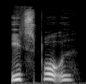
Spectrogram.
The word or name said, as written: etsproget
